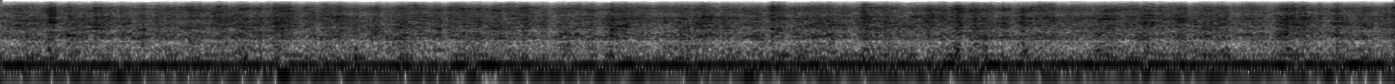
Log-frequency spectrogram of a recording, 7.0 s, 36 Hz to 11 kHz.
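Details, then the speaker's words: Cadillac CTS-V V8 after repair of a water-intrusion bent rod and broken piston: deep, even idle with steady low hum and no knocks or ticks; runs well with good oil pressure and no coolant leaks. "Sounds like it's running good, has fantastic oil pressure. So all in all, I think this is a win."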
